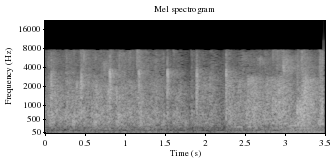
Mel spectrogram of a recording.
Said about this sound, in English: They've been fantastic. Give them a round of applause, because they've been fantastic.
